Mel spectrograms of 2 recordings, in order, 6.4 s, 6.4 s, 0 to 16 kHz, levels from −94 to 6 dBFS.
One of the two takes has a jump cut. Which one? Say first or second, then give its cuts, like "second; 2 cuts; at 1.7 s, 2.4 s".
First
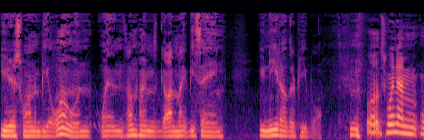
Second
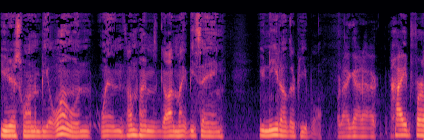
second; 1 cut; at 5.1 s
